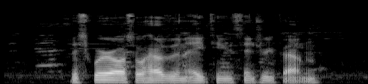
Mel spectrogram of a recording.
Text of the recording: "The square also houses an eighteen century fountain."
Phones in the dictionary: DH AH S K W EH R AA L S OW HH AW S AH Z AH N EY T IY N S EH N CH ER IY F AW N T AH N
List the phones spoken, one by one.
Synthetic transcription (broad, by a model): DH AH S K W EH R AA L S OW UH AH Z AH N EY T IY N S EH N CH ER IY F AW T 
